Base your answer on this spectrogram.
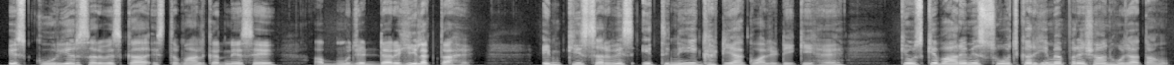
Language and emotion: Hindi, fearful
